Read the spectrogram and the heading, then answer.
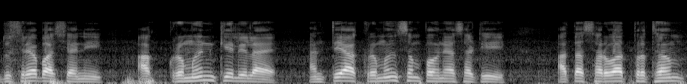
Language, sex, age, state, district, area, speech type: Marathi, male, 60+, Maharashtra, Osmanabad, rural, spontaneous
